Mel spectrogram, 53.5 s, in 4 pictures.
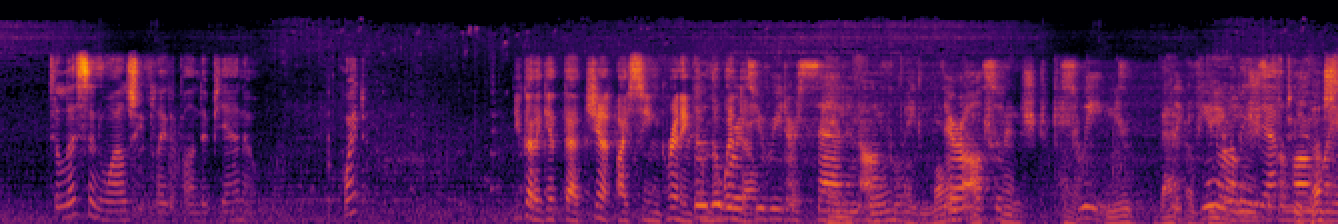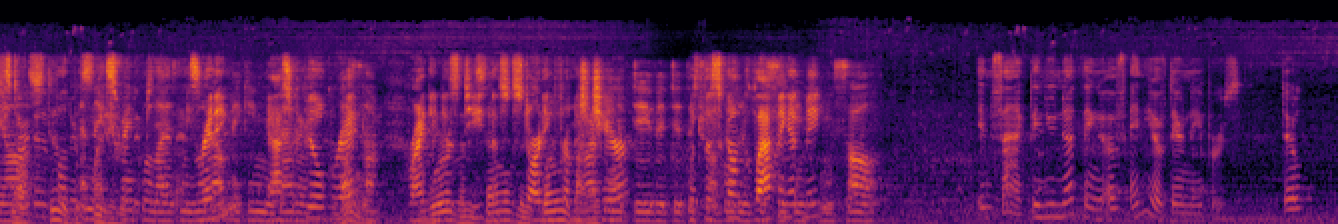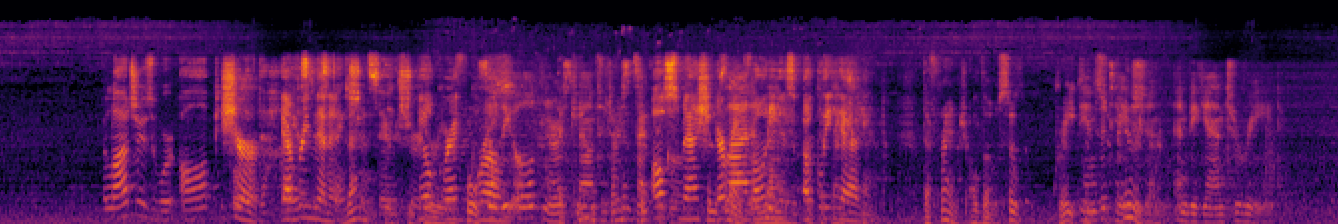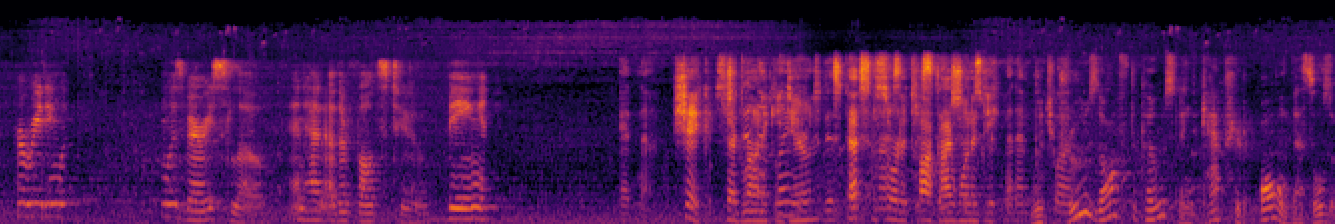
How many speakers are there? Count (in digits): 4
